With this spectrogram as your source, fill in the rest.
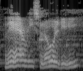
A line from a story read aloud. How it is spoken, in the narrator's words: would answer in a crazy voice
